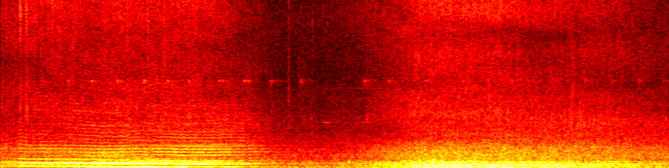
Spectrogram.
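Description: A dense, steady buzzing of many honeybees swarming around an open hive during a hive inspection at Aspen Ridge Greenhouses, harmonic drone strongest early then blending into a broad humming wash, with no voices present.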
